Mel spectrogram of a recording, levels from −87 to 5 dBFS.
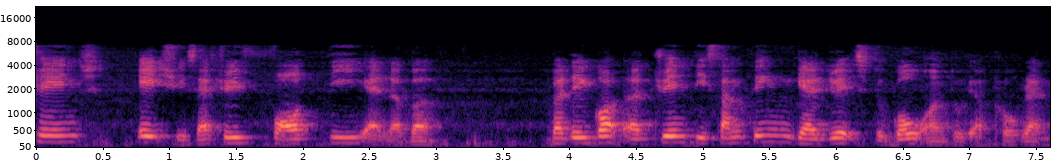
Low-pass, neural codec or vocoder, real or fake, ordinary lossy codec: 7.2 kHz; codec, 16 kHz, 8 kbps, FreqCodec, smaller model; fake; none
